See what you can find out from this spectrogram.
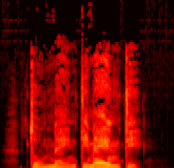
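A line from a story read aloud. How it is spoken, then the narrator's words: Unhappy girl's exclamation. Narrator (Italian): esclamò la sventurata ragazza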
